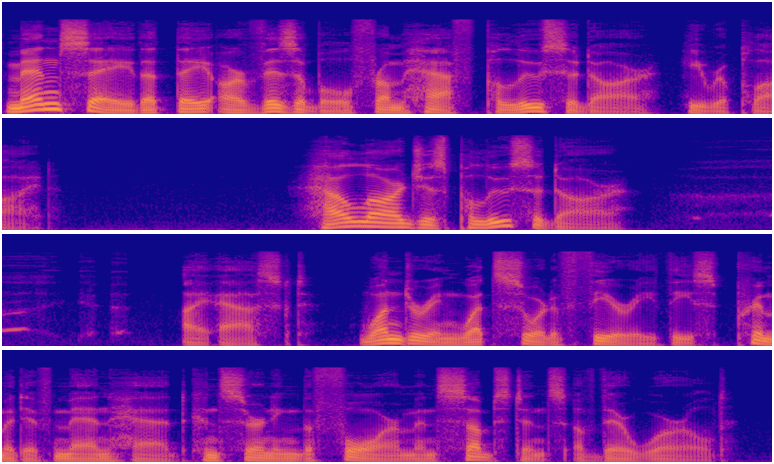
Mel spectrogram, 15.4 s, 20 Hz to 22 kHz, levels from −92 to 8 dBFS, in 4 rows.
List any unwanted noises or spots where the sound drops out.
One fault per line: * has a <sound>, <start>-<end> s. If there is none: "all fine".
* has a breath, 7.2-8.4 s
